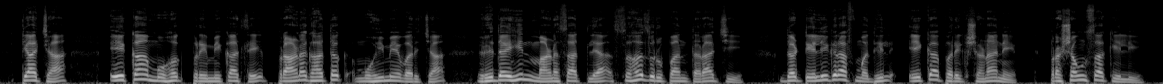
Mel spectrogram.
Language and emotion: Marathi, neutral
